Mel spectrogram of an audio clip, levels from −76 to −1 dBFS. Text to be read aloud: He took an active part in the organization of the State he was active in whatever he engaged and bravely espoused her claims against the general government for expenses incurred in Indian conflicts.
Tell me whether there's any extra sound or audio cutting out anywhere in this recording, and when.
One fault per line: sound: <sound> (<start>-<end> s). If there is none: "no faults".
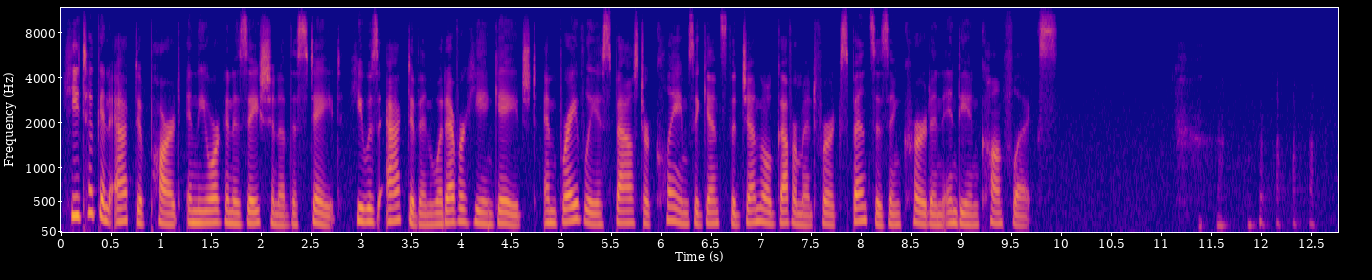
sound: laugh (11.1-12.6 s)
